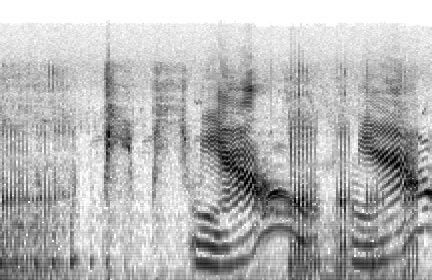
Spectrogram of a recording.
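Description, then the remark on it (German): Two long, wavering tomcat meows, fairly loud, rising and falling in pitch, apparently voiced by a person imitating a hungry cat, preceded by a few soft clicks and rustles. “Hier ist ein hungriger Kater. Der hat Appetit auf Nachtigall und Eule.”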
